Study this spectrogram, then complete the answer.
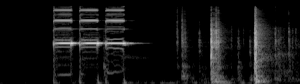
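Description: A hard-wired household smoke alarm sounds during a test, giving three loud, shrill pulses in a steady temporal pattern, followed by a few clicks and handling knocks nearby.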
